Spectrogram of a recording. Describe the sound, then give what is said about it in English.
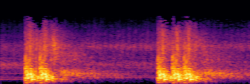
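Two loud bursts of heavy gunfire from a gun turned towards the sky and fired at a helicopter, about two seconds apart, each a quick cluster of sharp blasts trailing into a rumbling echo over a steady background roar. “The two soldiers turned the gun towards the sky and Bond shot at the helicopter.”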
